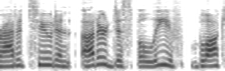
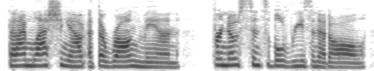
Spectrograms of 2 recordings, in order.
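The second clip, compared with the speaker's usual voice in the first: usual speaking voice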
